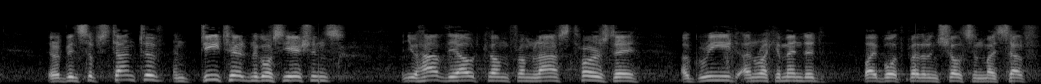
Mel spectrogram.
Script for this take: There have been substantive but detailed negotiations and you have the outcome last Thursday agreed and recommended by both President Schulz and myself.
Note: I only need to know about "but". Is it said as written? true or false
false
